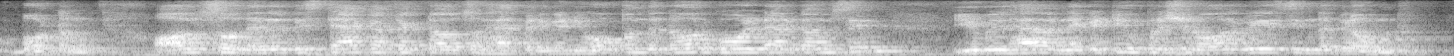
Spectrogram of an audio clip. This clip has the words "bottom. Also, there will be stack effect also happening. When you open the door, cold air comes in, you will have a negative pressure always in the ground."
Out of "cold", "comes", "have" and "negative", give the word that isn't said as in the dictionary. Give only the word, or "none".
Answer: comes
